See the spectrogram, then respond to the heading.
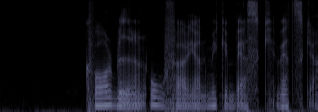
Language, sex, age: Swedish, male, 34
